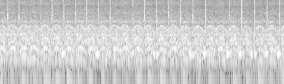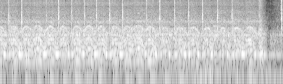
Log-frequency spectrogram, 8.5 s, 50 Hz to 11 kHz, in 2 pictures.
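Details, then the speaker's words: 1994 Ford F-450 7.3 diesel with weak batteries: steady, laboured cranking at about four compressions a second with no catch. Supply fuel pressure is about 10 psi and injectors fire only above about 0.4 V ICP. Owner believes fresh batteries would let it start. "I need some fresh batteries that's what I need RPM is so critical especially on an engine that's especially on a tired old diesel like this"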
